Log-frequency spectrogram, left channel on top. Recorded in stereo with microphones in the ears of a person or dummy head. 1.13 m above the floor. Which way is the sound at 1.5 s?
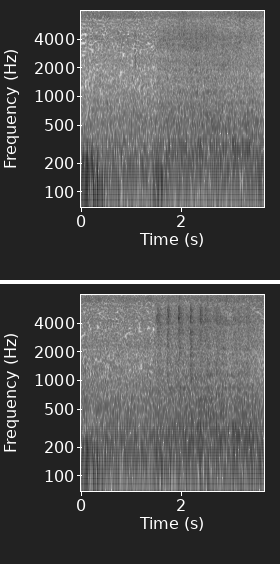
75° right (ahead or behind).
